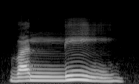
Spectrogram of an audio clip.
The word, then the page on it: Valli: Sanskrit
